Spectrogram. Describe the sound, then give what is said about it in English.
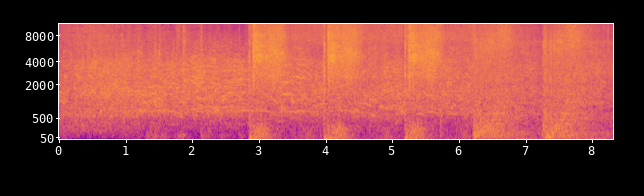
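Flare shots from a handheld flare launcher: several sharp, booming bursts at fairly regular intervals, each cutting loudly through a steady, rushing noise bed. “You fired 3 flares, but only 2 went off.”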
